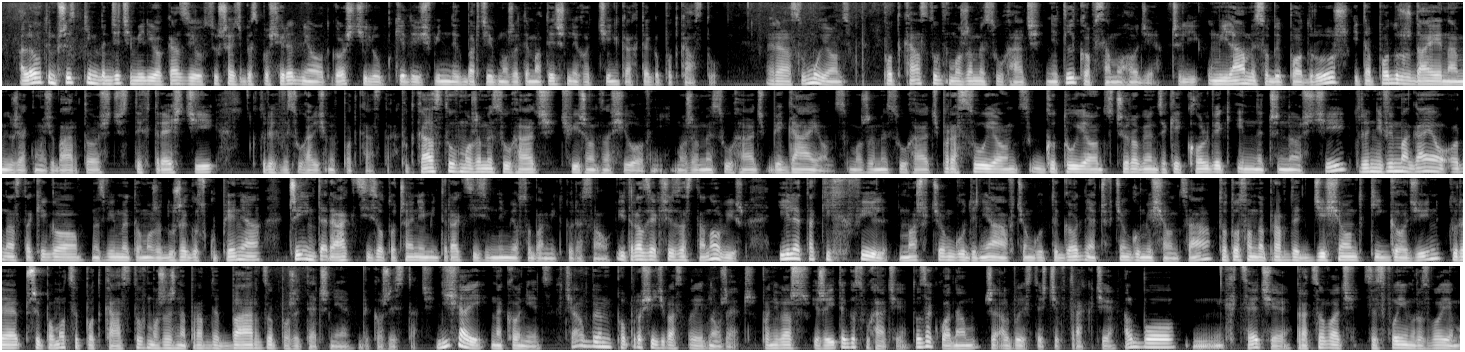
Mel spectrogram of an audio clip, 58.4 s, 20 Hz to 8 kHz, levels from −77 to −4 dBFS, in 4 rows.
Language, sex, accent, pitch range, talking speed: Polish, male, native, 95-115 Hz, 155 wpm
